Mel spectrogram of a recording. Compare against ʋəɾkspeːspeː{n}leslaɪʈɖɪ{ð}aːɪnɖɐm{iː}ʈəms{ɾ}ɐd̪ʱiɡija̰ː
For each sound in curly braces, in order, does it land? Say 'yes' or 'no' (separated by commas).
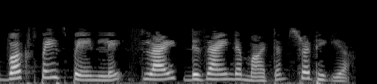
yes, no, no, yes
